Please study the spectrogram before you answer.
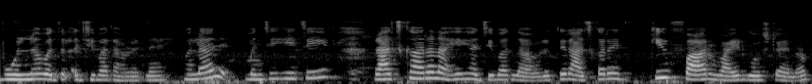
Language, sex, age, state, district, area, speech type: Marathi, female, 45-60, Maharashtra, Thane, urban, spontaneous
